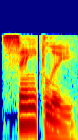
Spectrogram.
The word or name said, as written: saintly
